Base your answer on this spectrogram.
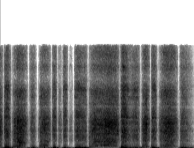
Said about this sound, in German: Und in dieser Phase atmest du durch die Nase ein und aus und zwar so intensiv, so schnell und so chaotisch und so durcheinander wie möglich.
